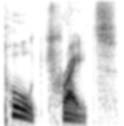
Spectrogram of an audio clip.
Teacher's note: Accent on the first syllable, po. That's a long O sound.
